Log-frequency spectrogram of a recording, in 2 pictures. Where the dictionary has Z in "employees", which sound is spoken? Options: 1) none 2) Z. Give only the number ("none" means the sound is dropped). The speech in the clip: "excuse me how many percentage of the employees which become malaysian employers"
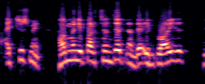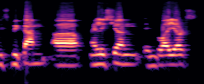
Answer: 1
